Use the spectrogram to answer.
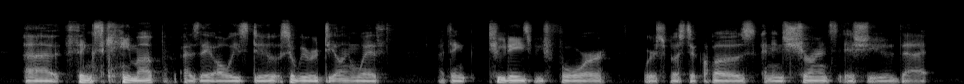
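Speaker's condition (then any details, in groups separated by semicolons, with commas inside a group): No condition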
